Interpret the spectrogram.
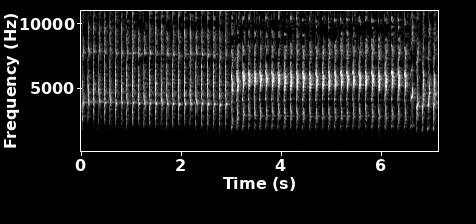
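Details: Fighter lovebird delivering a long ngekek panjang, a trill used to call a rival: seven seconds of nonstop, rapid, grating notes, loud and regular, brightening in tone midway before a brief change near the end.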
